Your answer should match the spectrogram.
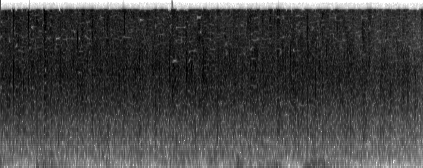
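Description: Sustained audience applause fills the room, a dense, steady patter of many hands clapping at even loudness for several seconds with no talking over it.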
